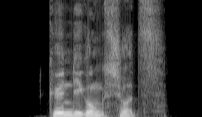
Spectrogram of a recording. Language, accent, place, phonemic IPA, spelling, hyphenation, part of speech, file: German, Germany, Berlin, /ˈkʏndɪɡʊŋsˌʃʊt͡s/, Kündigungsschutz, Kün‧di‧gungs‧schutz, noun, De-Kündigungsschutz.ogg
- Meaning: protection against dismissal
